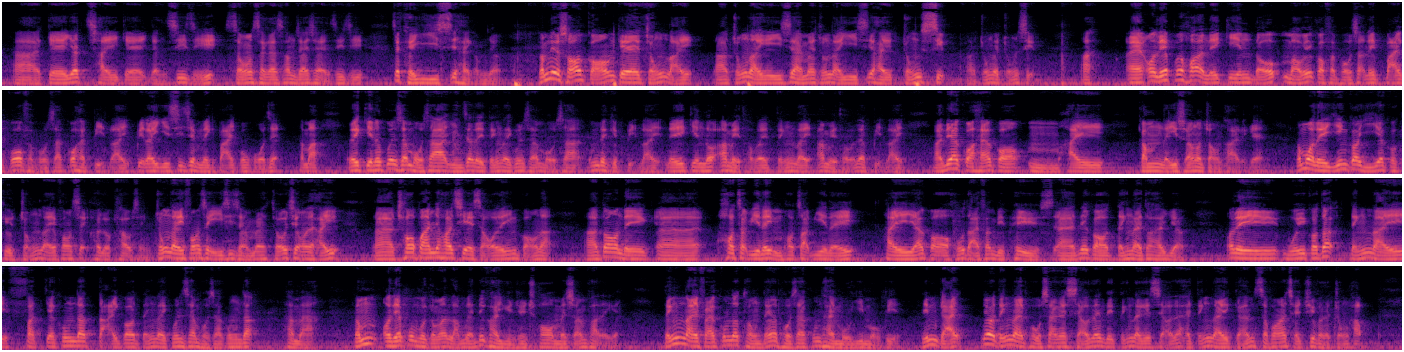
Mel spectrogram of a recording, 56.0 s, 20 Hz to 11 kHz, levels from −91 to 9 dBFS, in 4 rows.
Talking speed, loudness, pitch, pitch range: 350 characters per minute, -26 LUFS, 100 Hz, 90-115 Hz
